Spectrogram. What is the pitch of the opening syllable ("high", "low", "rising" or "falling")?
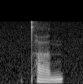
low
